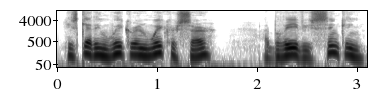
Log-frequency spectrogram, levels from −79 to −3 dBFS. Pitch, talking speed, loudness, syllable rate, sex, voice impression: 120 Hz, 195 wpm, -15 LUFS, 6.3 syllables/s, male, very masculine, very adult-like, very middle-aged, very thick, tensed, very powerful, slightly dark, slightly hard, slightly muffled, fluent, very cool, intellectual, very sincere, very calm, mature, very friendly, very reassuring, unique, slightly elegant, wild, slightly sweet, slightly lively, kind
